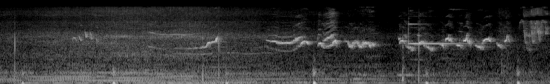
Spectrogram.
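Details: Blackbird song with rich fluted warbling phrases that twist up and down, ending in higher, rapid twittering notes, over a steady low hum and occasional soft clicks.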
